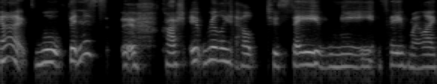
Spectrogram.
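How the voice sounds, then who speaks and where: A woman speaks slowly-ish at medium pitch, somewhat breathy, her intonation fairly even. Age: 40s. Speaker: spiritual healer. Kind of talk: casual chat.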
